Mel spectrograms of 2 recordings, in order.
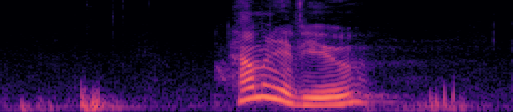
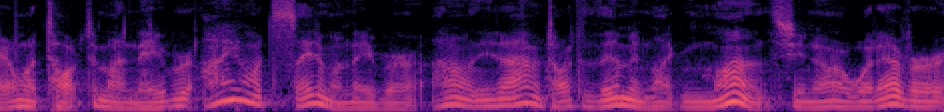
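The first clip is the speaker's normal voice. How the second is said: softer, quick, nervous muttering to yourself; nervous inner voice; 6 semitones lower, 9 dB quieter, faster than usual. Retold or imitated. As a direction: rush it out quietly, like you dread the moment. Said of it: "It's like".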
